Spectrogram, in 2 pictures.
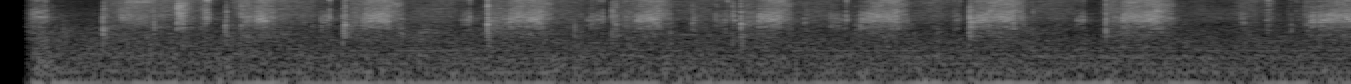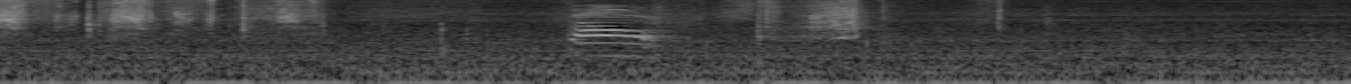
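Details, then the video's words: Male domestic cat meowing because he wants to go outside, indoors: a long run of rough rubbing or scratching noises, then one short meow that rises and falls near the end, over a steady low hum. "Cute Cat Meowing Because He Wants To Go Outside"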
